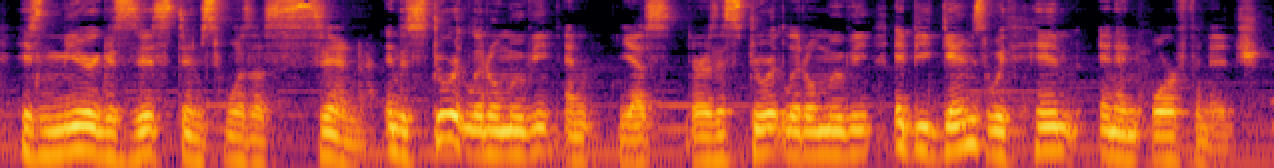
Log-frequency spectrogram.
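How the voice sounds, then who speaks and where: A young man doing a comedic monologue, mock-serious and ranting, with sudden loud outbursts. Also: fairly low pitch.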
